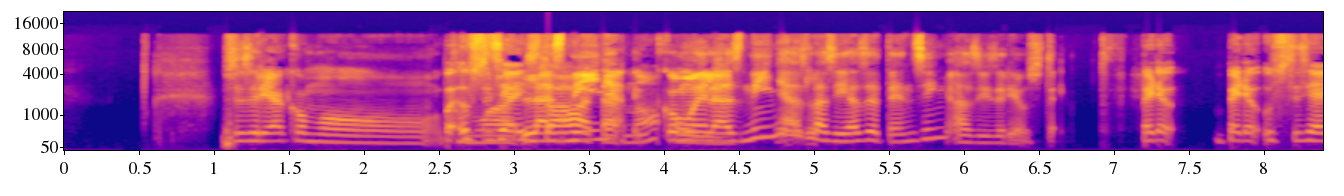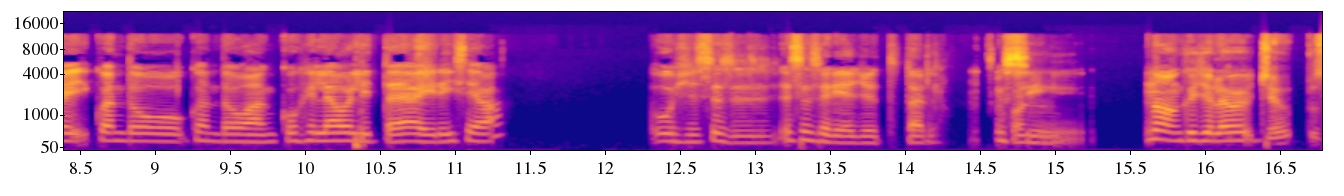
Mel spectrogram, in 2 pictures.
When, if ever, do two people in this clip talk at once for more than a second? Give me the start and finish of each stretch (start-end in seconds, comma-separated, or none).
2.5-4.5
